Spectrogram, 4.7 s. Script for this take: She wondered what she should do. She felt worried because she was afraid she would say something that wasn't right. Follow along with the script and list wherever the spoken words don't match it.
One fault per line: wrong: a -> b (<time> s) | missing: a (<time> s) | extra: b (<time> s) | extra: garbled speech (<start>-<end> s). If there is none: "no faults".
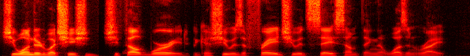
missing: do (1.0 s)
